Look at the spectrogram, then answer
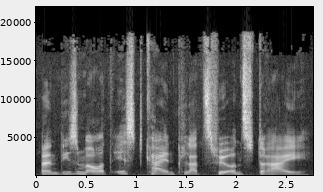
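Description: A man's voice: a little high, very animated, a little slow, bright, forceful tone, voice pushed up, exaggerated voice. A man voicing a brave little boy dragon who gives bold commands.

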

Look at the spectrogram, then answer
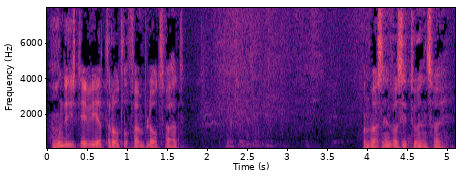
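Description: A man with an Austrian German accent performing a stand-up monologue, telling a rambling story in a deadpan way with hesitations. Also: low-pitched, moderate pace. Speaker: comedian.

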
